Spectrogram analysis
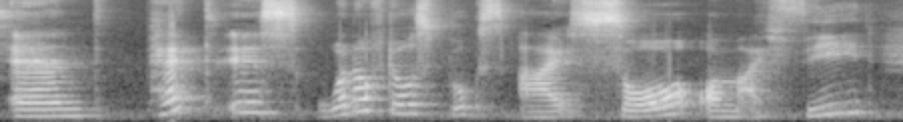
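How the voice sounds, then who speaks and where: A slightly raspy, hoarse woman chats about her reading plans at an unhurried pace, giggling between phrases. Her voice sits bright and forward, and the room around her sounds echoey. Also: fairly low pitch. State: hoarse from allergies. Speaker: book vlogger. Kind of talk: casual book vlog chat.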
